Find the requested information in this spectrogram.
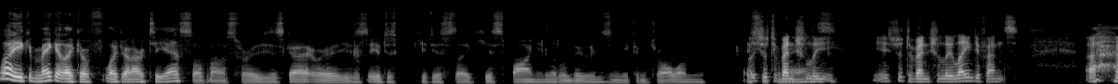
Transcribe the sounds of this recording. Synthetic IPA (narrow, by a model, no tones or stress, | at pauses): wɛlˠjɨkɨd̚meɪkɨtlaɪkəflaɪkɨ̃nɑɹtʰiɛsɔlˠmoʊst̚wə˞ðʌsɡ̥ɑɪʔwə˞jɨd͡ʒʌsjə˞d͡ʒʌs | jə˞d͡ʒʌst̚ˡlaɪkʰjə˞spãɪ̃nə̃lɪɾl̩ˠnʉdzə̃njɨkʰn̩tʰɹ̥oʊlˠə̃m | ɪsd̥ʒ̥ʌstɪvɛ̃nt͡ʃl̩ˠḭ | ɪtsd̥ʒ̥ʌstɨvɛ̃nt͡ʃl̩ˠilẽɪ̃ndɨfɛ̃ns | ʔʌ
